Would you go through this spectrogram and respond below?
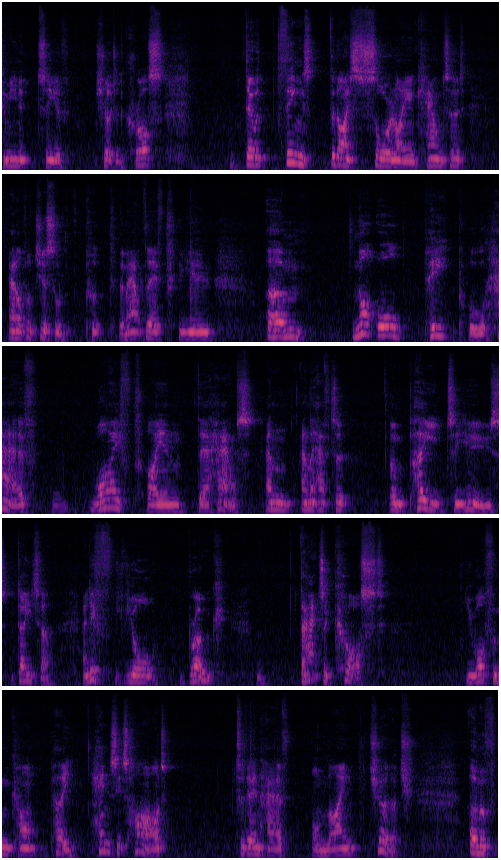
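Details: Adult man who states he has a stammer, which he says can be heard in his speech; stuttering (stammer).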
